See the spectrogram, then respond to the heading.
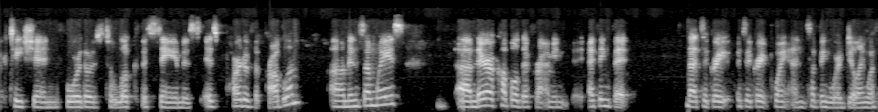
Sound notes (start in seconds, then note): none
